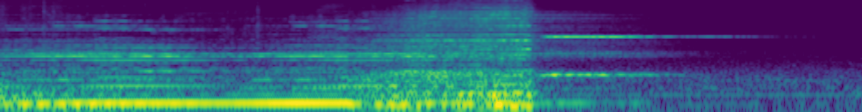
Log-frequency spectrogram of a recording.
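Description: Label intro music at the opening of a K-pop trailer: a dense sustained chord over heavy deep bass that cuts off about five seconds in, leaving a thin high tone that fades away.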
